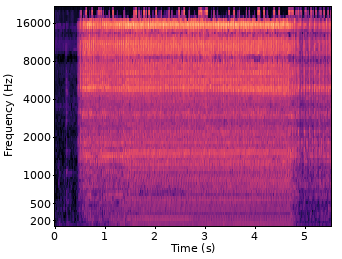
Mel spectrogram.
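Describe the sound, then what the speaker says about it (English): A Jack W4 cover stitch sewing machine running with three needles: a steady, loud, high-pitched mechanical whir that starts abruptly, holds evenly for about four seconds, then winds down. "It's sewing beautiful."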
